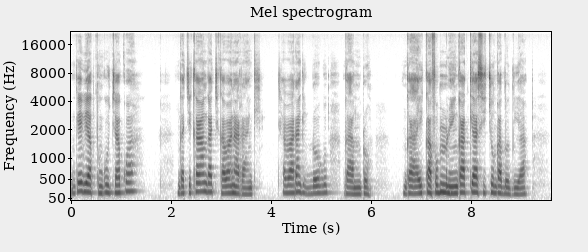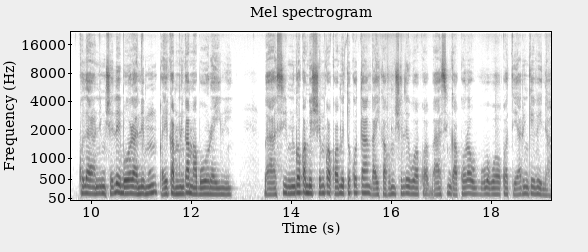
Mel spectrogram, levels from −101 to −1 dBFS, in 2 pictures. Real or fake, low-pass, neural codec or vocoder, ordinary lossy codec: real; none; none; none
